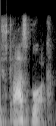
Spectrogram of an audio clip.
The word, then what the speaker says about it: Strasbourg: spire we get to strasbourg and i know that i just said strasbourg which is the german pronunciation and of course i should say strasbourg because strasbourg is in france but not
